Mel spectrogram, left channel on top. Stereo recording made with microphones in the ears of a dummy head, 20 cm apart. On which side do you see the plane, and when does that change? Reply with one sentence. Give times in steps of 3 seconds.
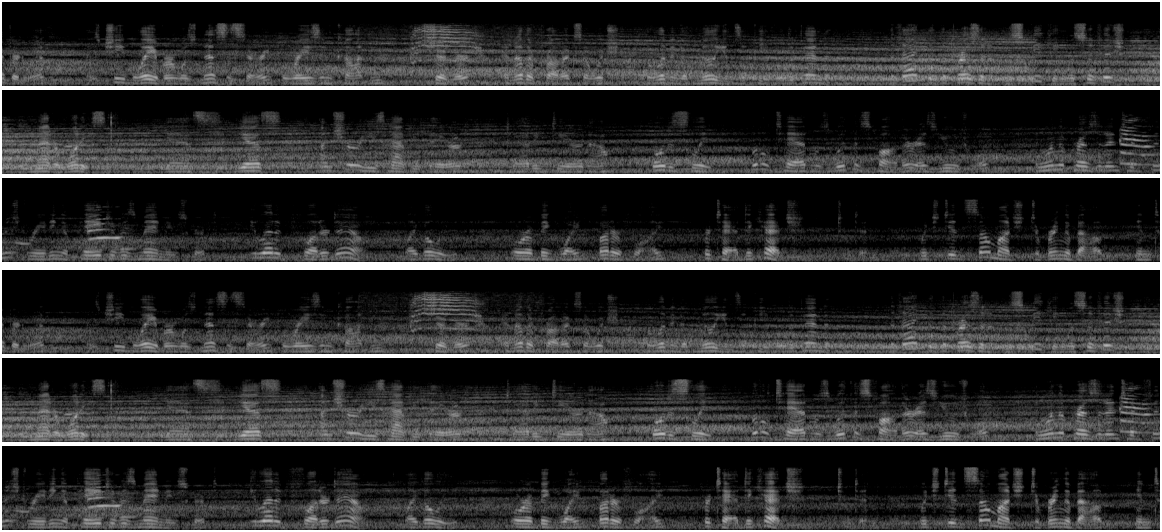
In this clip you hear the plane on the left from 0 s, in the centre from 12 s and on the right from 15 s.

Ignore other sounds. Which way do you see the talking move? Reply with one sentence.
In this clip you hear the talking go from the left side to the right.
